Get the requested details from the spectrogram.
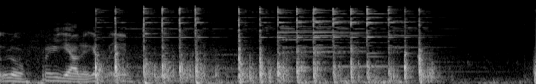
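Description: Metal knives clink and tap as they are handled.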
